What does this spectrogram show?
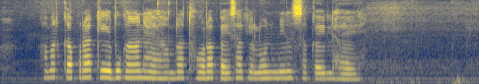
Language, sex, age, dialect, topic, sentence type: Magahi, female, 18-24, Western, banking, question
